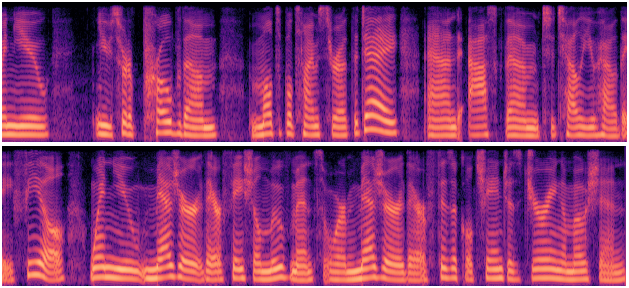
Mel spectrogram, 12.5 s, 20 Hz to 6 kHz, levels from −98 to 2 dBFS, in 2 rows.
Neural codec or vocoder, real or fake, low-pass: none; real; 5.4 kHz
